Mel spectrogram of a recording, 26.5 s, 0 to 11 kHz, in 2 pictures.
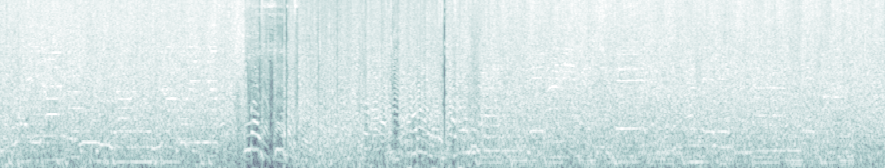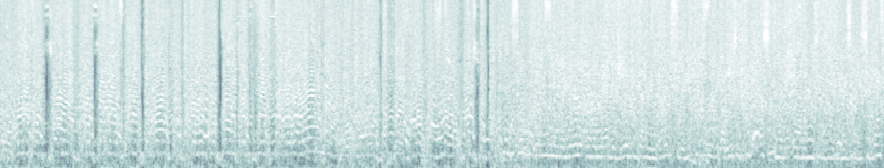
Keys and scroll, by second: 3.3 Page_Down, 12.8 Page_Down, 26.4 space.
